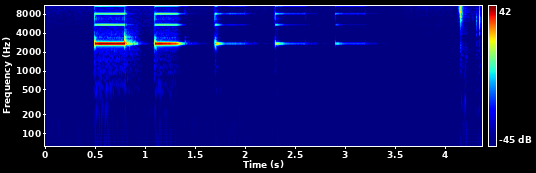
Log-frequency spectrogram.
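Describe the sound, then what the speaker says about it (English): A small buzzer wired to pin 17 of a Raspberry Pi Pico gives two long shrill beeps, then three or four shorter ones that fade away, with a faint click at the end and no talk. "This buzzer is actually a little bit louder than the other one."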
